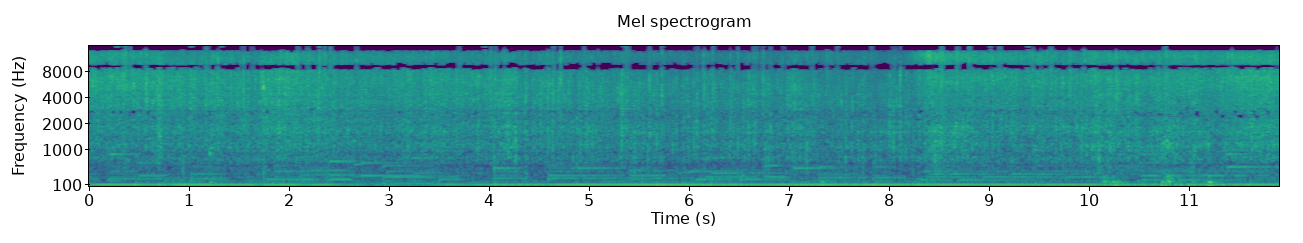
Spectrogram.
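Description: Glass noodles and vegetables sizzling in a hot non-stick wok as they are tossed and stir-fried with tongs, over background music.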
